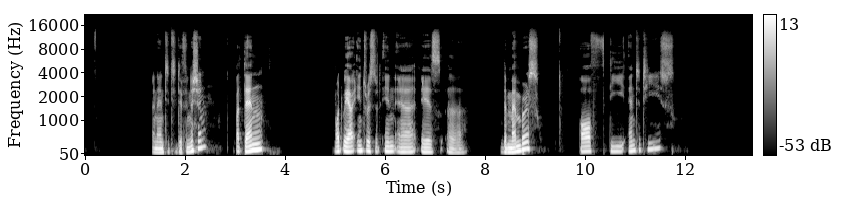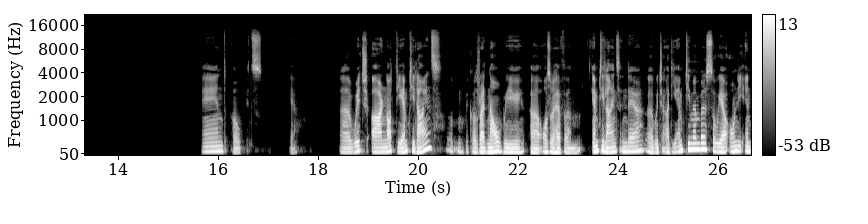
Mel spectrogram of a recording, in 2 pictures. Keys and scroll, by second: 2.1 Right, 3.7 Right, 3.8 super+space, 15.1 super+p, 17.6 Up.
